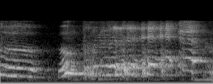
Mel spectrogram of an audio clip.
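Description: A baby of about seven months laughing: a quick string of short, high-pitched laughs.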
